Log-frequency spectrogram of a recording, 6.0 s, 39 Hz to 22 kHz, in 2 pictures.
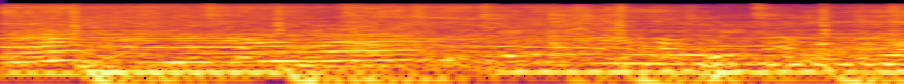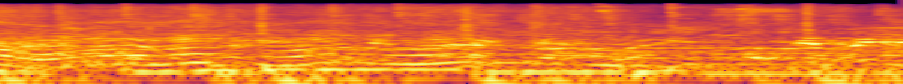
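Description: Kawasaki 636 sport-bike engine revving up and down repeatedly while the rider holds a wheelie, heard over loud background music and a voice.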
